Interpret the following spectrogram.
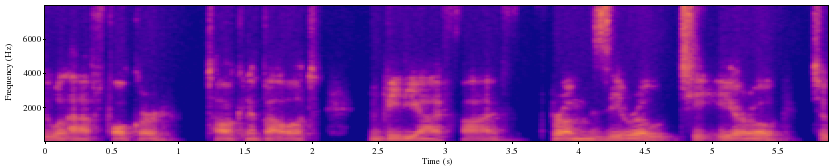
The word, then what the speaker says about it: wdi5: a look at things so um what is vdi5 um it's an open source tool that has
